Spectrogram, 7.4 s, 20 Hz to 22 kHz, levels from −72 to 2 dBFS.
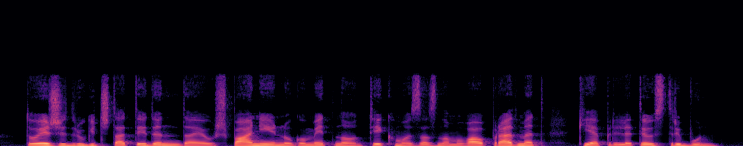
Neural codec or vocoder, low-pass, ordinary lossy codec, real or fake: codec, 24 kHz, 0.9 kbps, DualCodec; 10.8 kHz; none; fake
